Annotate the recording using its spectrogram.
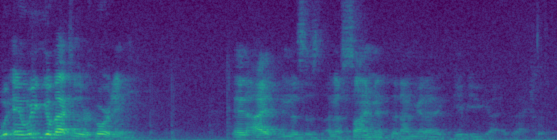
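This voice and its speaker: A man talks at a very fast pace, broken by long, frequent pauses, with big swings in loudness, audible room echo and noticeable background noise. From Southern California. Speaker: jazz clinician. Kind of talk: workshop talk to student band. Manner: casual, halting.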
